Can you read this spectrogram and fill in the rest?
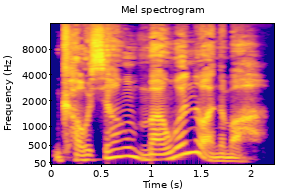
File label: loading, zh-hant; Cookie Run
